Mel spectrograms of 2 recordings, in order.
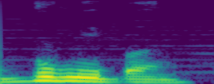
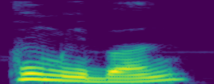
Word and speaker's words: Bhumibol: Et c'est là que ça se complique, parce qu'on va romaniser Prapum avec PH et Bhumibol avec la graphie BH. Et si vous écoutez bien les Thaïs, ils disent bien Bhumibol et pas Bhumibol.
